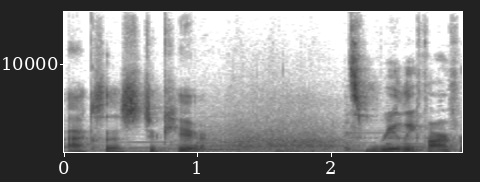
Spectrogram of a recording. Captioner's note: car revving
